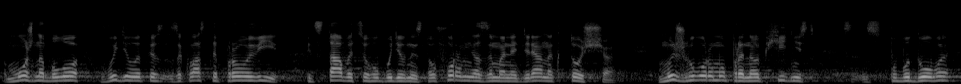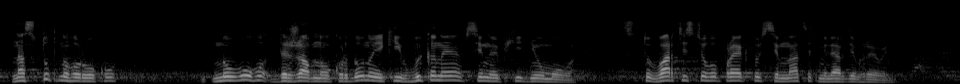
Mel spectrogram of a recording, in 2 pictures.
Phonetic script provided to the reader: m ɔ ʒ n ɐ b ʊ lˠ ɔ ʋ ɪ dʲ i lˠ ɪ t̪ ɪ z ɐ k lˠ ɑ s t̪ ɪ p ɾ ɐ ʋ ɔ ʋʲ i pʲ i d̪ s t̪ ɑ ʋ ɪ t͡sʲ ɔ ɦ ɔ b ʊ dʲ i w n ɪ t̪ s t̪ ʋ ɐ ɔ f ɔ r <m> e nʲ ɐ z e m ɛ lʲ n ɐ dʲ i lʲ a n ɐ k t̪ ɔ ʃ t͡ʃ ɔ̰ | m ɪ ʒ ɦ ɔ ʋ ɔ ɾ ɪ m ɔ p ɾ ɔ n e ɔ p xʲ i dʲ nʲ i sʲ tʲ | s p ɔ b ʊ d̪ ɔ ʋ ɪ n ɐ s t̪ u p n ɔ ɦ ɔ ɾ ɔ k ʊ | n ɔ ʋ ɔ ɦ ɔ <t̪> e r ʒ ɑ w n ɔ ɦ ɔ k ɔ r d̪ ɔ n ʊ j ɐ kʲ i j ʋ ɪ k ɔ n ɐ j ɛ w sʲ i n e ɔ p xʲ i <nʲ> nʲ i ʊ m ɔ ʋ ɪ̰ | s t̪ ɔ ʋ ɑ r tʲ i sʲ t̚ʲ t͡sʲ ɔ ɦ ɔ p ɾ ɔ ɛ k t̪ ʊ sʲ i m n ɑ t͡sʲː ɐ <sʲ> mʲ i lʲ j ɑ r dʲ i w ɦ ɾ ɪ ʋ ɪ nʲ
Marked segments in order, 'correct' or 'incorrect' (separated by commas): correct, incorrect, incorrect, incorrect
